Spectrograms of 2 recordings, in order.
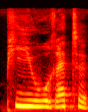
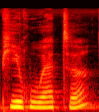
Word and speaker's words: Pirouette: Ich habe ja auch lange Jahre ähm, Piurette gesagt und nicht Pirouette. Ja.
